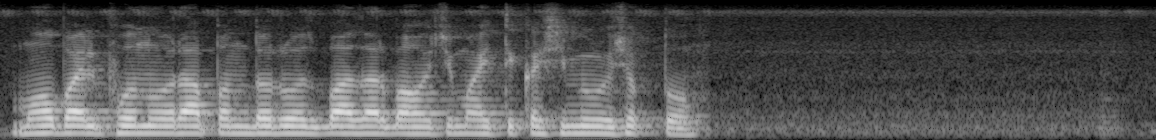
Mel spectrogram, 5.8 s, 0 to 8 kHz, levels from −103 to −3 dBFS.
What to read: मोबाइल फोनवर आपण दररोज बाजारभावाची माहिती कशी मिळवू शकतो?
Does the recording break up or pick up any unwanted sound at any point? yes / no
no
